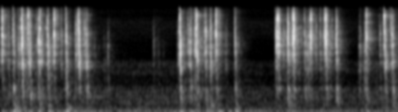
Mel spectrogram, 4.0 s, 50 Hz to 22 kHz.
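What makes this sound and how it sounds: Fingertips of both hands type on a 7Keys retro typewriter-style mechanical keyboard, a medium-size board with round black keycaps set in metal rings on a wood-finish frame and a hollow case. Bright, sharp key clacks come in quick bursts, separated by brief pauses, over a steady low hum.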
